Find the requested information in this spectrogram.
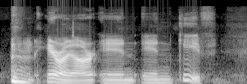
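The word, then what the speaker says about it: Kyiv: Not just on Thanksgiving, but uh here I in in Kev. I'm practicing my pronunciation there with the the drawn out.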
